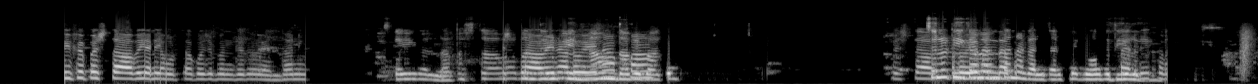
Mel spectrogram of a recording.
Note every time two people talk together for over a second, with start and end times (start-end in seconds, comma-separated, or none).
5.0-6.5, 9.5-11.5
